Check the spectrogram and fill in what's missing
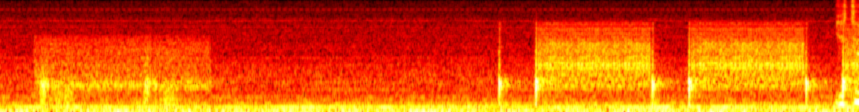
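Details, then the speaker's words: Heart sounds with a hissing diastolic murmur filling the pauses between beats; the speaker suggests it could be mitral insufficiency, and a click is mentioned in systole. "este es un soplo diastólico no es un soplohistórico que podría ser una insuficiencia mitral"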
